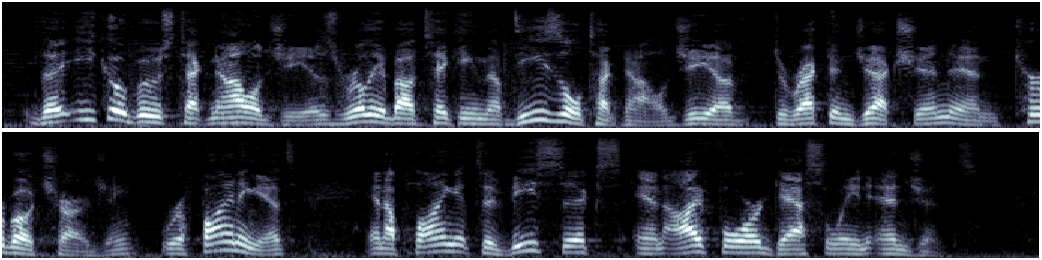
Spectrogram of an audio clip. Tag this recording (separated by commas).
Music, Speech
